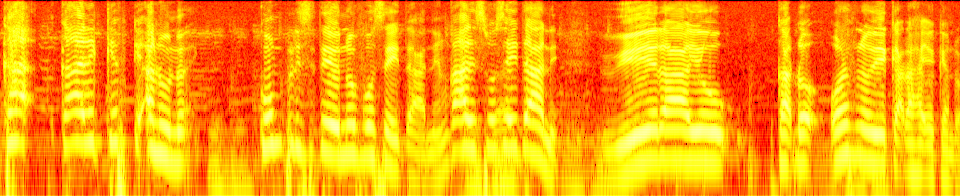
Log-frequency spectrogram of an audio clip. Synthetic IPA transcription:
ka | kalikːefkeanunakomplis̬itenofosejta̰niŋɡalisfos̬ejtaniweɾajowkaɗoɾɛfnawekaɗoɦaokendo

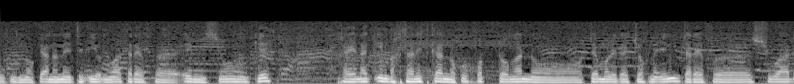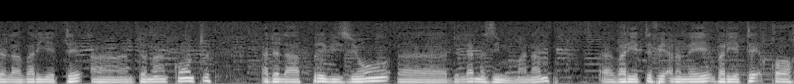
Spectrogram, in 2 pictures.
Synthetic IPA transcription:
ukunokeanonetinijonwataɾɛfemisjɔ̃ke | xajnaɡimbaxtanitkanokuxɔtːɔŋɡanɔtɛmoledat͡ʃɔxnaintaɾɛfʃuwadəlavaɾijeteãtənãkɔ̃ntɾ | adəlapɾevizjɔ̃ | dəlanazimːanam | vaɾijetefeanɔnevaɾijetekɔ

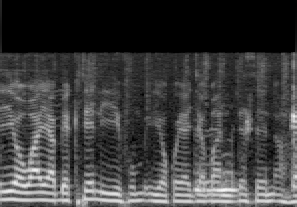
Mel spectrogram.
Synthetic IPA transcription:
ijɔwajaɓɛktɛnijifumijɔkɔjad͡ʒabandɛsɛna

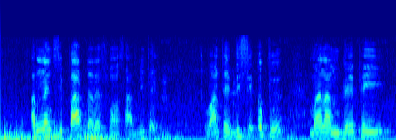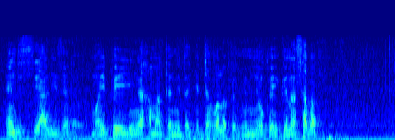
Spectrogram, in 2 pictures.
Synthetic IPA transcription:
ʔɐmnɐɲsipaːt̚dɐɾɛspɔnsabilite | wantɐlisiʔəpːə | maːnaːmdɛpej | ɛndustɾializɛlɛ̰ | mɔjpejjiŋɡɐxɐmɐntɐnidɐɟɐdɛvɛlɔpːɛɲɐmɲɔːkɔjiɡənɐsɐbɐp̚

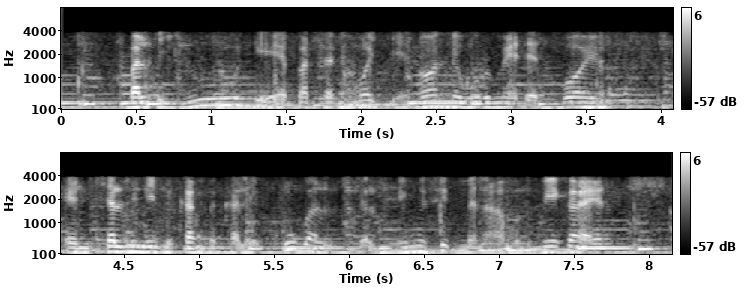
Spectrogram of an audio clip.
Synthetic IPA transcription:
balɗɛjudɛɛ̰batːanimɔɟːɛ̰nɔnːɛwuɾumɛɗɛ̰nbɔjɔ | ʔɛnt͡ʃalminiɓɛkamɓɛkalɛ̰kubalt͡ʃa̰lminimusiɗmɛna̰mulmikaɛn

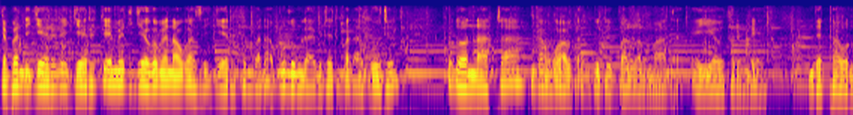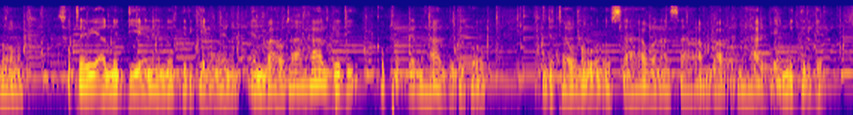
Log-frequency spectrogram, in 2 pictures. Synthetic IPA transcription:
tɛbanɗid͡ʒɛɾɛdɛd͡ʒɛtɛtɛmetid͡ʒɛɡɔmɛna̰wɡas̬ɛd͡ʒɛɾɛtɛbaɗa̰ɓulːumla̰ɓitɛtbaɗa̰ɡotɛl | kɔɗɔnːatːaŋɡamwa̰wtadudibalːalmaɗa̰ɛjawtiɾɛndɛ̰ | ndɛtawnɔsɔtawiʔa̰nodːiɛ̰nɛnudiɾɡɛlmɛ̰nɛnba̰wtaɦaldudikɔpːɔɗːɛnɦa̰ldudikɔ | ndɛta̰wnɔ̰ʔo̰ɗṵsahawɔ̰nasahamba̰wɗɛ̰nɦaldɛ̰ɛ̰nud̪iɾɡɛl

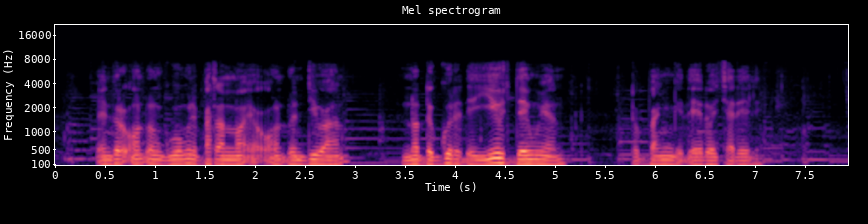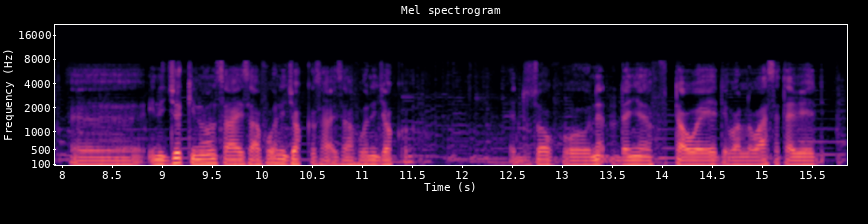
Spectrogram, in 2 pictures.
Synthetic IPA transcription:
ʔɛ̰ndɛɾ̰ʔɔ̰nɗɔnɡomunibatanːɔɛ̰ʔɔ̰nɗɔndiwannɔdːaɡɔɾɛɗɛjewtidajmujan | tɔbaŋɡɛ̰ɗɛɗɔt͡ʃaɗelɛ | ʔḭnɔd͡ʒokːinɔnsajsafo̰nid͡ʒɔkːɔsa̰js̬afonid͡ʒɔkːɔ | ʔɛ̰dɔtɔkʰɔnɛɗːɔdaɲaftːawajɛdɛwalːawasatawɛdɛ

